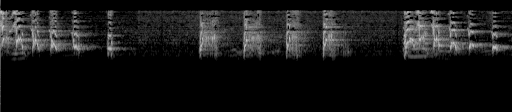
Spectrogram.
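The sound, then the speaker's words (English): A person imitates an eagle with high, piercing calls: quick bursts of chattering chirps open and close the passage, with four sharper, evenly spaced squeals between them. Loud, with no talking. “…, can you make the sound of an eagle for us right now?”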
